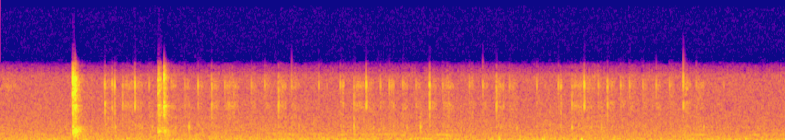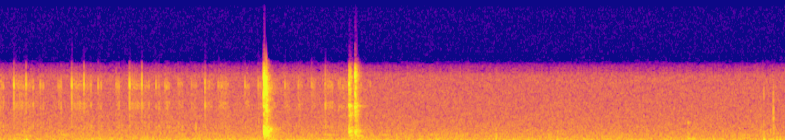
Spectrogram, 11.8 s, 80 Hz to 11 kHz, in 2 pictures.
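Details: Bosch WAY32541 washing machine that often won't power on after a house-wide power failure: sharp double click from the back about every 7–8 seconds while the display stays dark; cause unknown.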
